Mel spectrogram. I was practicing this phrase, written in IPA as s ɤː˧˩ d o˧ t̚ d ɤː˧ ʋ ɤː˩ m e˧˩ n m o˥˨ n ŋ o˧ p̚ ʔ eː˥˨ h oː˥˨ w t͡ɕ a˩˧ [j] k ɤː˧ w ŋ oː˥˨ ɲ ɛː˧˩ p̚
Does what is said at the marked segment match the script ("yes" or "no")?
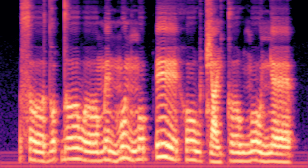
yes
